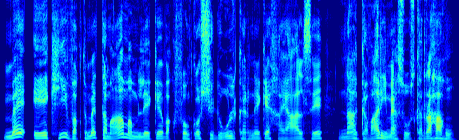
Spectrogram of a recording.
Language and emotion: Urdu, disgusted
